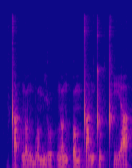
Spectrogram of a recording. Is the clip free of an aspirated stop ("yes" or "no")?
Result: no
